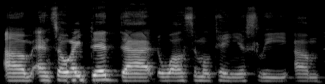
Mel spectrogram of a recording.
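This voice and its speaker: A woman's voice: lowish voice, level tone, moderate pace, clear, resonant tone. A woman in her thirties from South Africa, speaking as a podcast guest in a reflective, advising way. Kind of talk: conversational interview answers.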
